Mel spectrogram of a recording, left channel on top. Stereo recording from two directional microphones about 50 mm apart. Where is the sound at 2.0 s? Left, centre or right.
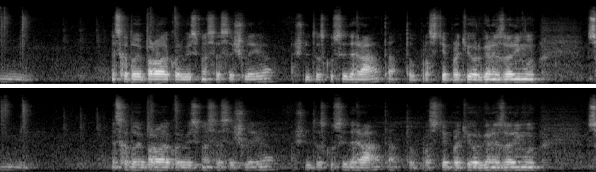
Left.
